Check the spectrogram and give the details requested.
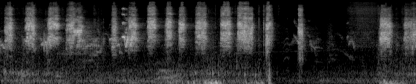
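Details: Budgerigars in a home colony give rapid, bright chirps, several per second in a dense run, then pause before a few more high notes; a low thump is heard midway.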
